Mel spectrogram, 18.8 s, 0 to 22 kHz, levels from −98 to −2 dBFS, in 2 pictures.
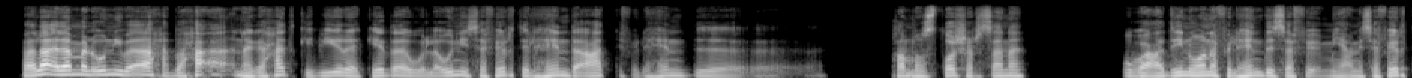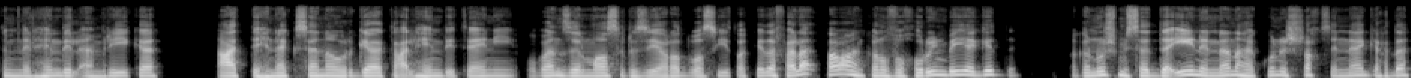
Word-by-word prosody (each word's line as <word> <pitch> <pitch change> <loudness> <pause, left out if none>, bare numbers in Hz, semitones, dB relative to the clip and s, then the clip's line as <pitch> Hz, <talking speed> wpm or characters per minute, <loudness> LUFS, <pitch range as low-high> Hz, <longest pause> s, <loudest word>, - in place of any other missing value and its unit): فلأ 210 +5 +8
لمّا 215 0 +2
لقوني 205 +1 +1
بقى 195 - +3
ح 160 - -8
باحقّق 150 +3 -2
نجاحات 140 +5 -1
كبيرة 150 +3 -3
كده 150 +4 -2
ولقوني 165 +4 -3
سافرت 160 +3 -4
الهند 145 +3 0
قعدت 145 -2 -2
في 115 -2 -20
الهند 145 +4 -7
آآ 135 +2 -10 0.7
15 145 +1 -1
سَنة، 145 +3 -3 0.7
وبعدين 140 +4 +1
وأنا 165 0 +4
في 150 - -5
الهند 150 +3 +1
ساف 130 0 -3
يعني 125 -3 -6
سافرت 155 +5 -2
من 140 -1 -1
الهند 145 +3 0
لأمريكا، 145 +2 -1 0.4
قعدت 140 0 +4
هناك 135 +3 +2
سَنة 150 -1 +2
ورجِعت 145 0 +1
على - - +1
الهند 140 -1 0
تاني، 145 +2 -3
وبانزِل 150 +1 +1
مصر 145 0 0
زيارات 135 +1 0
بسيطة 140 +2 -3
كده، 165 +1 0
فلأ 160 +9 +2
طبعًا 205 -3 +4
كانوا 150 -1 +1
فخورين 150 +8 +1
بيّا 195 +1 +3
جدًا، 185 -3 -2 0.4
ما 150 - -15
كانوش 175 +4 +1
مصدّقين 155 +5 +3
إن 160 -1 +1
أنا 175 -2 +3
هاكُون 175 +5 -2
الشخص 170 -2 -3
الناجح 160 +1 -2
ده. 145 - -5
150 Hz, 175 wpm, -24 LUFS, 140-165 Hz, 0.7 s, فلأ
